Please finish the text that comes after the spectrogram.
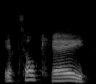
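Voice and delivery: high, soft, slow reassurance; tender, high pet voice; soothing the dog. Real, not acted. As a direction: hush a panicking pet.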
